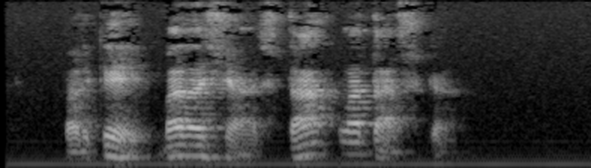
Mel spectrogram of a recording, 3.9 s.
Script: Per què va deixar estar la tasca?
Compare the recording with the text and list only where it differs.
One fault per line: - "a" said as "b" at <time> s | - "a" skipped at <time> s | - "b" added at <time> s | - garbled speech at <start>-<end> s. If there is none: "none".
none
